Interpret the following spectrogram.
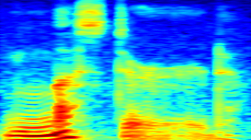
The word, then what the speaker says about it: mustard: Is there any mustard? Mustard. How do you say mustard in Spanish? Mostaza. Ah, mustard. Mustard. Must, como I must, yo debo.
